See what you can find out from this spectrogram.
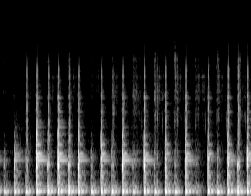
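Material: Steel.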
